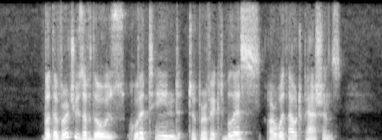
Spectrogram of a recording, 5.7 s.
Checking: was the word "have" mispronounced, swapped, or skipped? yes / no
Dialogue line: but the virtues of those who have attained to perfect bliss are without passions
yes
